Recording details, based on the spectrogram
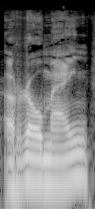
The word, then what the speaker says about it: Romijn: Actually, Rebecca Romijn, as we pronounce it properly in Dutch.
